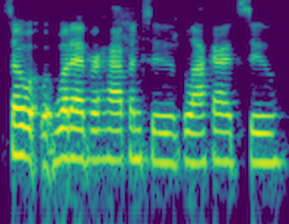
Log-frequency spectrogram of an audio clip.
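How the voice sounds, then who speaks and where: A woman reading a wounded, sharp-tongued young country singer with folksy Southern phrasing in a screenplay table read. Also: fairly low pitch, completely flat delivery, moderate pace, close to an everyday voice. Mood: wry, probing.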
